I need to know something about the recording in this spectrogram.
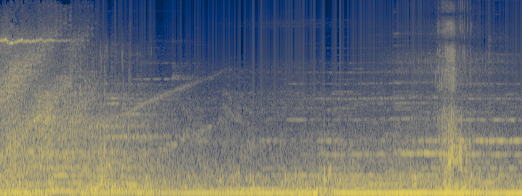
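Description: Underwater-themed cartoon score: a deep, steady drone with whale-like calls, a faint rising glide a few seconds in, and a brief louder swell near the end.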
